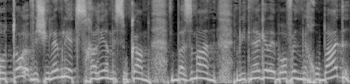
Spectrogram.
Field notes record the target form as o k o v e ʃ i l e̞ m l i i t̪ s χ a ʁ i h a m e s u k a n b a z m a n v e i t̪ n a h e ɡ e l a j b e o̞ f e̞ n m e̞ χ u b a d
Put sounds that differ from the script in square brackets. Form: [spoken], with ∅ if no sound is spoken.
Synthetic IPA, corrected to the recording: o [t] o v e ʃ i l e̞ m l i [e] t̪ s χ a ʁ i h a m e s u k a [m] b a z m a n v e i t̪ n a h e ɡ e l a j b e o̞ f e̞ n m e̞ χ u b a d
